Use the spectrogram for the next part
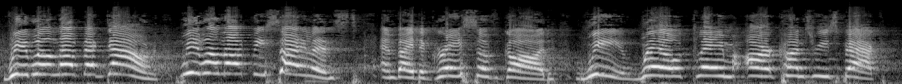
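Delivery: loud, high rallying cry; rally speech. Acted. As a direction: rouse the crowd to a climax.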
